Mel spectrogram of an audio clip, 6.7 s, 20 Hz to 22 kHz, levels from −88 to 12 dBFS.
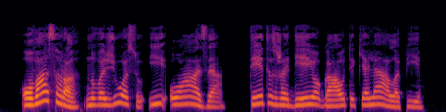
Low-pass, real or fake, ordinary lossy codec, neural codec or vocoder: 9.9 kHz; real; MP3, 48 kbps; none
